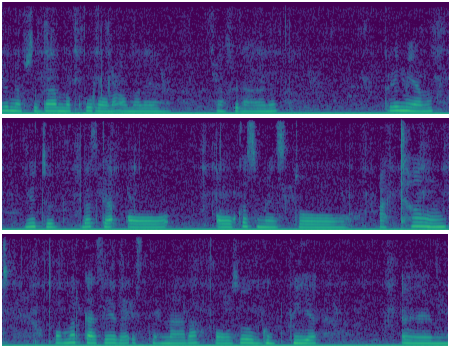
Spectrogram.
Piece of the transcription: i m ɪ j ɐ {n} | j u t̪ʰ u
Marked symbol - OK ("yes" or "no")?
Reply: no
